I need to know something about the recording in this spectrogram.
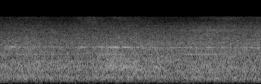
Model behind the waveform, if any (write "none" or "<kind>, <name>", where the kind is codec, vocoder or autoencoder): none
